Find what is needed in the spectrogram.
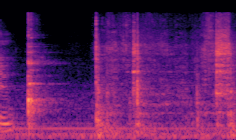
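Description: A spoon knocking against the side of a stainless steel pot while a thin étouffée sauce is stirred: a few short, sharp clinks, the loudest about a quarter-second in and a couple more about a second in.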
